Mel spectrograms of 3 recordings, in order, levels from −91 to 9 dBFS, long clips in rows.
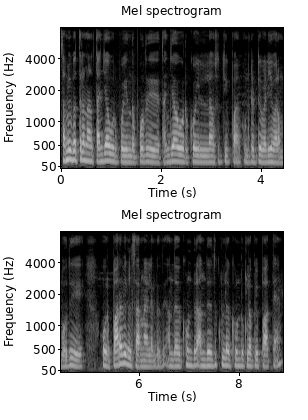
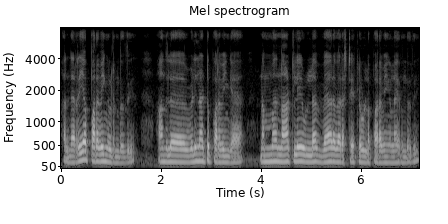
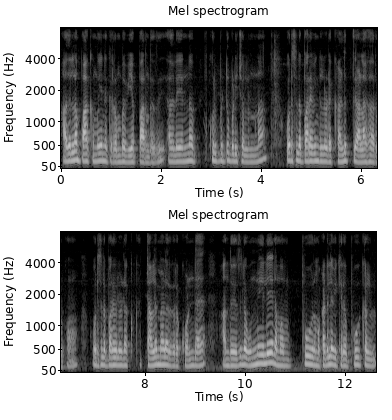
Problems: background sounds at intervals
